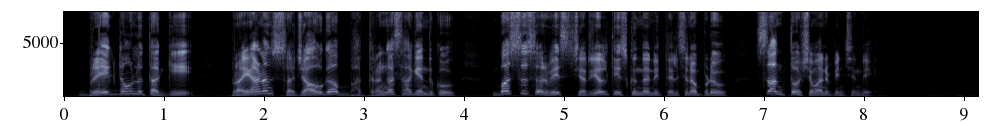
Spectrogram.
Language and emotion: Telugu, happy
